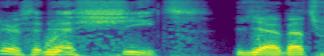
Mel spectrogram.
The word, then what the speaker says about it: escheats: Do I say it right, or is it S-Sheets?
